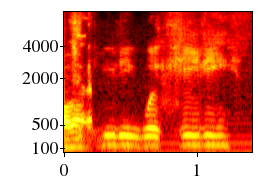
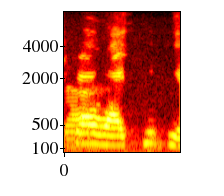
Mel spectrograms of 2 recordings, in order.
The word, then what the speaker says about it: Taika Waititi: Say his name, Takiti Wakiti. Did I say it right? Taika Waititi, I think is the way you say it.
